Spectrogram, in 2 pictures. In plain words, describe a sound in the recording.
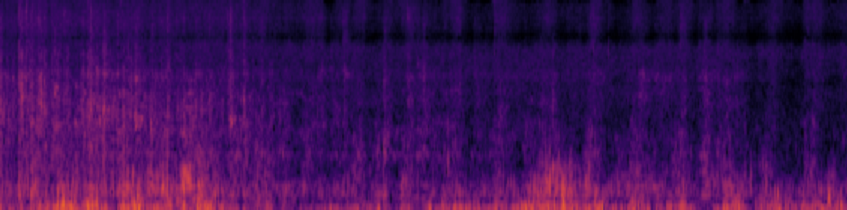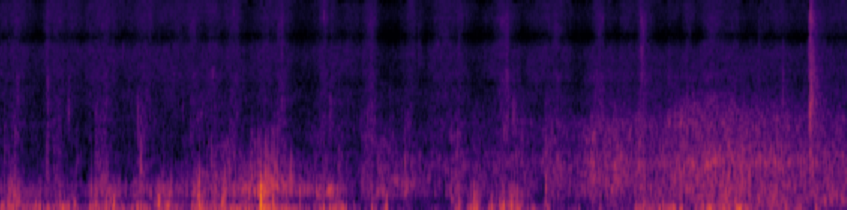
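Footsteps tap on paving stones close by.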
